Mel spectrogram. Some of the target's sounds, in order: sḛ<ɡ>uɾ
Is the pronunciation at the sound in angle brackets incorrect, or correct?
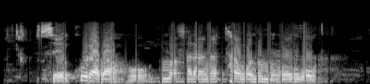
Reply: incorrect: k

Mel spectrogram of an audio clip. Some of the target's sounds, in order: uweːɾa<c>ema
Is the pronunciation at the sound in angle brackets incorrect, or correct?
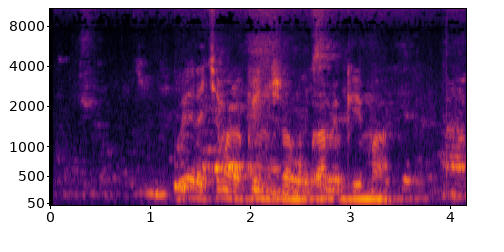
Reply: correct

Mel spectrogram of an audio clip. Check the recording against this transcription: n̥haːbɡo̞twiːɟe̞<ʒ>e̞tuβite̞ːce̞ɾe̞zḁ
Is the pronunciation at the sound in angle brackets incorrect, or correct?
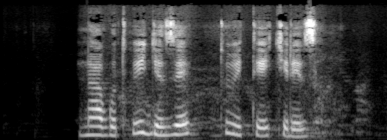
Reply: incorrect: z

